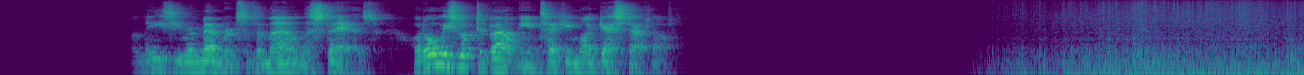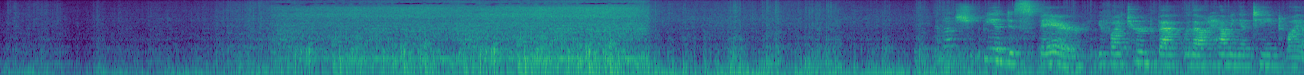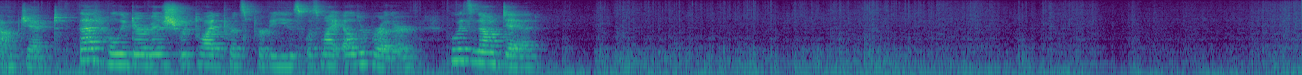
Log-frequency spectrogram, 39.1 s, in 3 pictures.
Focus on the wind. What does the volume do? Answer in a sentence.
The loudness of the wind goes up, then down.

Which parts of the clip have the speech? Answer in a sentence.
The speech can be heard from 1.4 to 6.7 s and from 22.4 to 31.4 s.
